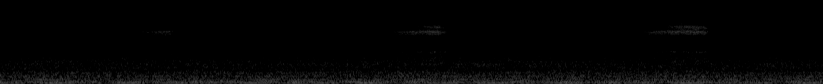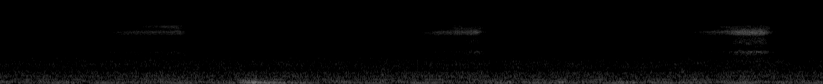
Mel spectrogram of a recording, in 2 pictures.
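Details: Golden retriever asleep, breathing in soft, regular bursts of airy, whistling exhalations roughly every two and a half seconds over a steady low hum, with a faint thump near the middle.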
